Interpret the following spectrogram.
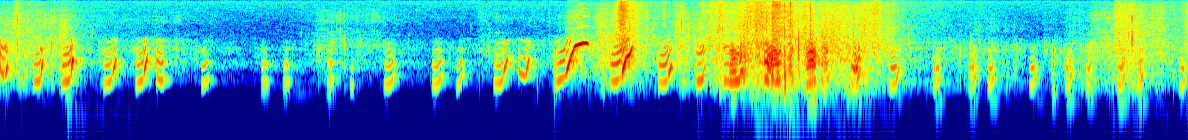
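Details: Guinea pigs produce short, clipped squeaks in loose clusters. A single clear rising whistle follows, then a burst of loud rustling noise. Softer squeaks continue through the shuffling.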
